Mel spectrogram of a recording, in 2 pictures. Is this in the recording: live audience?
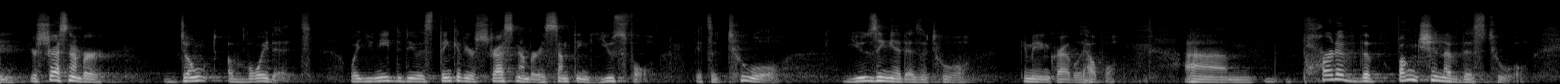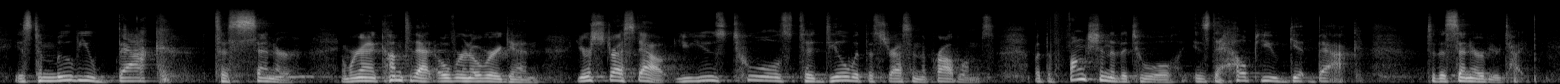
yes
